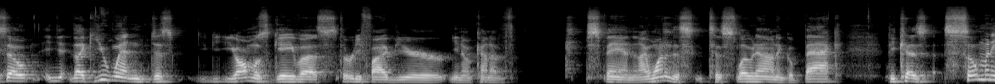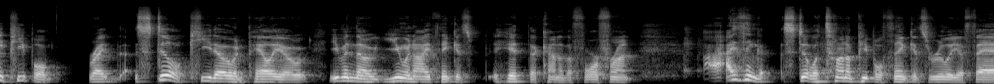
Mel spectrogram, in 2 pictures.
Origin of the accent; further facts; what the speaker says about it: New York, United States; Upstate New York. North. Yep. Yeah, like north of Albany by several hours.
